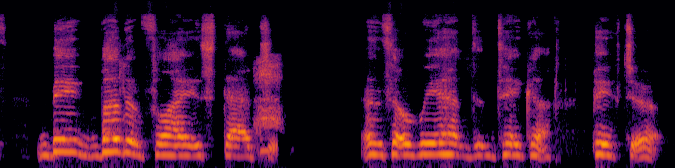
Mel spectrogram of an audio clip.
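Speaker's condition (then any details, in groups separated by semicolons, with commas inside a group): ALS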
